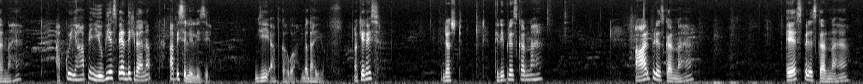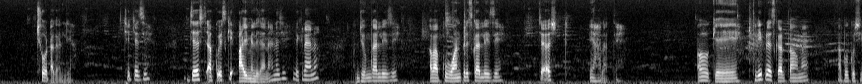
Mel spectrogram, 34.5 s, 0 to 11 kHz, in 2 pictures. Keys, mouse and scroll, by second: 3.4-5.0 middle drag, 5.0-6.7 drag, 7.1 middle click, 8.9 KP_3, 9.1-10.4 middle drag, 12.0 r, 15.0 s, 18.3-20.2 drag, 20.4-22.4 drag, 23.7-25.9 middle drag, 25.9 KP_1, 31.6 KP_3.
